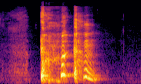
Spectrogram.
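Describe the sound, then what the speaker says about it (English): A person coughs hard several times in a quick burst after smoking weed, close by, harsh and chesty, after a brief faint breath. "it's a weed cough, not a COVID cough"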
